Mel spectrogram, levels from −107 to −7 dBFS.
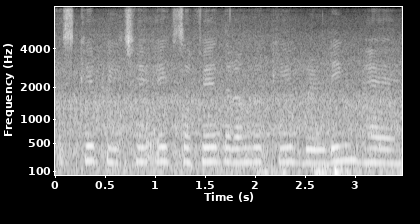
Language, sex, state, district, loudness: Hindi, female, Maharashtra, Mumbai Suburban, -16 LUFS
